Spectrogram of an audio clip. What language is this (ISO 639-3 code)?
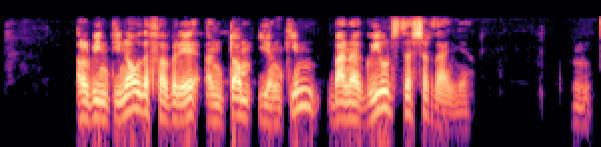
cat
